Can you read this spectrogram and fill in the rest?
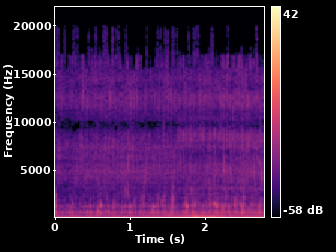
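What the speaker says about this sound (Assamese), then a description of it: "পানীটো উতলাইছে, এতিয়া মই ইয়াতে চাউলকেইটা দিওঁ ৰ'ব।" A pot of water boils hard on the stove before rice goes in for chicken biryani, bubbling and rumbling close up in a steady churn with a brief louder surge near the end and no speech.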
